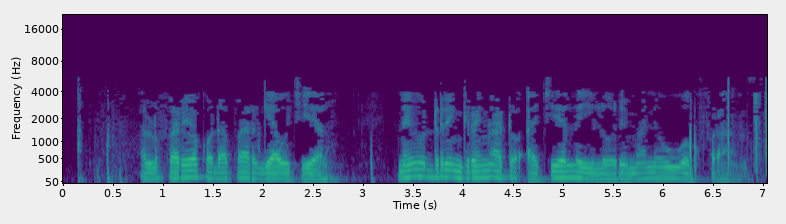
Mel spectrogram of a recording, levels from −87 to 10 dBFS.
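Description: MP3 compression runs throughout the speech, likely the cause of the heavy damage heard: nothing survives above 5.6 kHz, and weak frequency lines flicker on and off between frames, giving a watery, swirling texture and smeared attacks, which fits a 16 kbps stream.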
